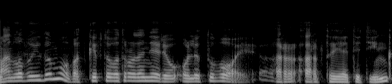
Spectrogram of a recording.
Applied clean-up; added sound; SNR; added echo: none; none; none; none.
